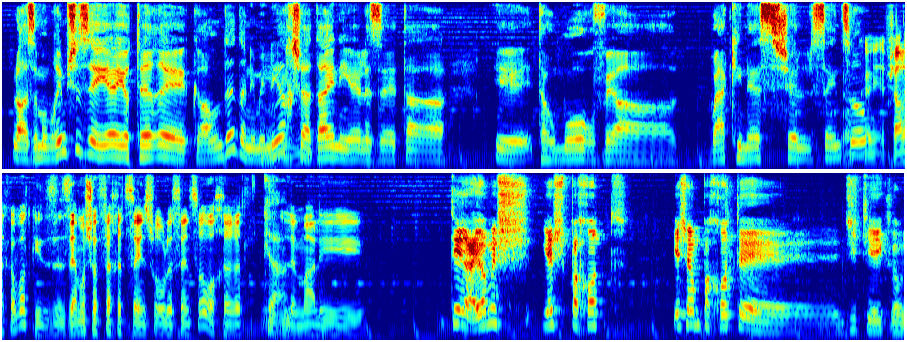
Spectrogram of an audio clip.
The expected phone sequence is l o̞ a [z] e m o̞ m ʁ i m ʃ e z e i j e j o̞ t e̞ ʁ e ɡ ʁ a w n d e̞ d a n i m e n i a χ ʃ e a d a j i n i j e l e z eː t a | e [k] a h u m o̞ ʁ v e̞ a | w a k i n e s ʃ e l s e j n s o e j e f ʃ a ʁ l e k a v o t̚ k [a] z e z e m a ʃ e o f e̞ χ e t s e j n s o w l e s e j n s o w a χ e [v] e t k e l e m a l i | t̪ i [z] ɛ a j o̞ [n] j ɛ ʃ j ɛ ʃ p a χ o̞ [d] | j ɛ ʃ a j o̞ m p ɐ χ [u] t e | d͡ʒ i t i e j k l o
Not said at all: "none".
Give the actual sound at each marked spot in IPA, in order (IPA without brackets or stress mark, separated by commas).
z, t, i, ʁ, ʁ, m, t, o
